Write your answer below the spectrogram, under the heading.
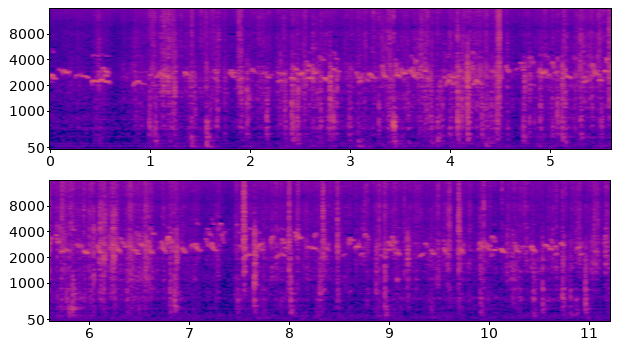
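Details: A group of quail chicks peeps busily and continuously with short, high chirps, while scratchy tapping sounds underneath.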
